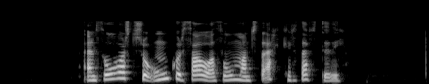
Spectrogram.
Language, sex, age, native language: Icelandic, female, 30-39, Icelandic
